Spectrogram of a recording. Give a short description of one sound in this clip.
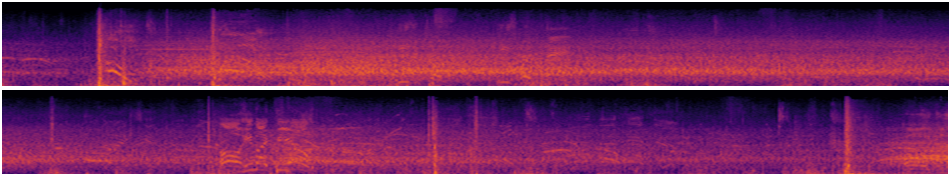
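Heavy punches land with loud thuds.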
